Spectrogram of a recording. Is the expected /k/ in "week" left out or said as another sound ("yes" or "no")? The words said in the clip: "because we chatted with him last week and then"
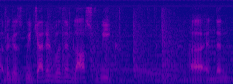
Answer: no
